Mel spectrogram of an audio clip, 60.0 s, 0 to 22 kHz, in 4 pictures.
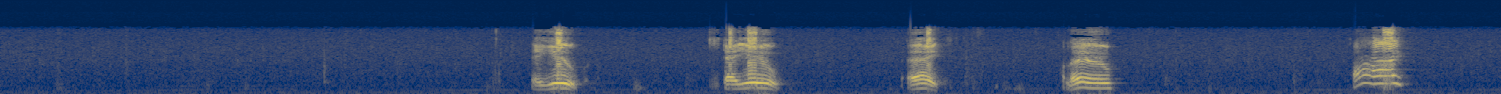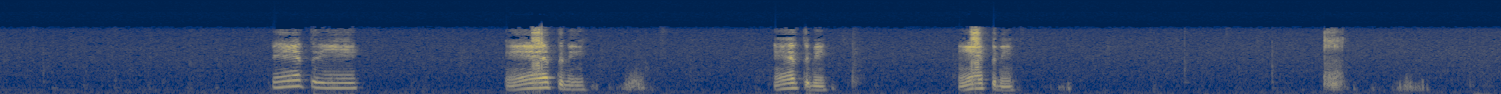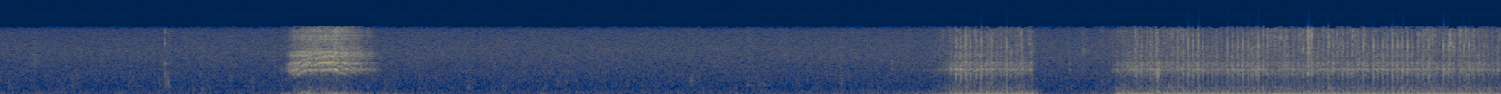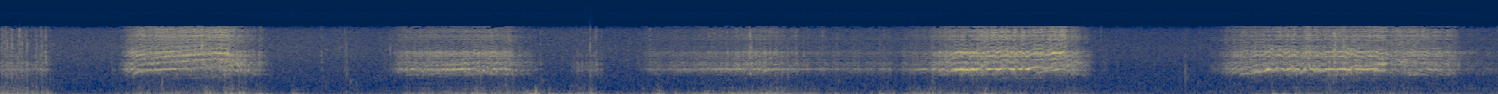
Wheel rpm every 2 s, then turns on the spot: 0, 0, 0, 0, 0, 0, 0, 0, 0, 0, 0, 0, 0, 0, 0, 0, 30, 0, 0, 10, 20, 30, 30, 70, 30, 20, 40, 90, 30, 100.
38-46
